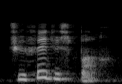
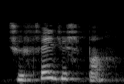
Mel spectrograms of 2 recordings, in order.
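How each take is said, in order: No difference in how they are said.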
